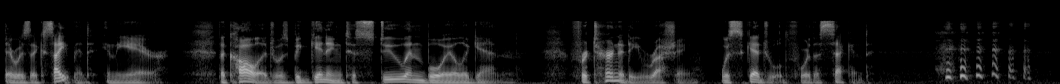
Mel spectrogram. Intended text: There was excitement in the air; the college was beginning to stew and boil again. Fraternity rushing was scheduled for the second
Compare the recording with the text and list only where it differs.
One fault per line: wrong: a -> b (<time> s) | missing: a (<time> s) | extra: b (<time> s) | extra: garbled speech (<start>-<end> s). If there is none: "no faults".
no faults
